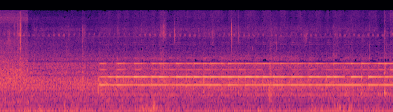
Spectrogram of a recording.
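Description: Brightline passenger train's air horn sounding a long, steady multi-note chord for the grade crossing, starting about two seconds in and held through to the end. Light wind noise before it.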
